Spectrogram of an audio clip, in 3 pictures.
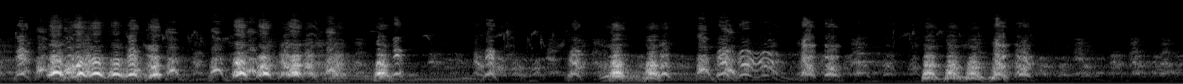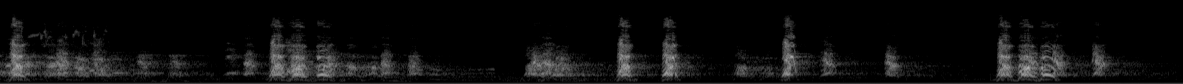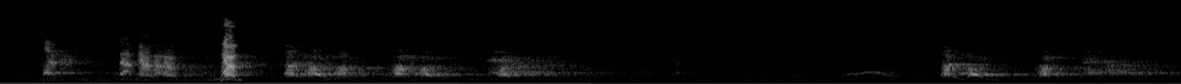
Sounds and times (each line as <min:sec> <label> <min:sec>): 0:00.0 farm dogs 0:16.4
0:17.1 farm dogs 0:21.0
0:21.8 farm dogs 0:23.2
0:24.1 farm dogs 0:29.6
0:33.1 farm dogs 0:35.4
